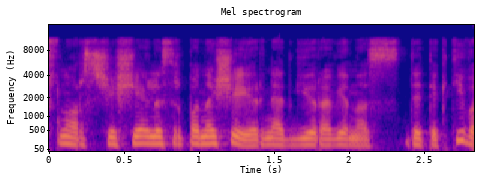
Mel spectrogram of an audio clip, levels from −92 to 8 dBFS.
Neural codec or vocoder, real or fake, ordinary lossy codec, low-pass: none; real; AAC, 64 kbps; 10.8 kHz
